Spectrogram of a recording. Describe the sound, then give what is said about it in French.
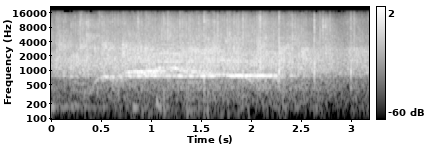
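Steady applause from an audience for journalist guests being introduced, a dense wash of clapping that holds at an even level for a few seconds, with a thin tonal whistle riding briefly through the middle. “On peut les applaudir.”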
